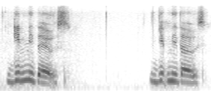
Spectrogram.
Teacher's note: It has a stress, a primary stress, but the most important element, like we already know, it's nucleus, that in this case is those. So the head is going to begin from give, and it's going to end in me.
